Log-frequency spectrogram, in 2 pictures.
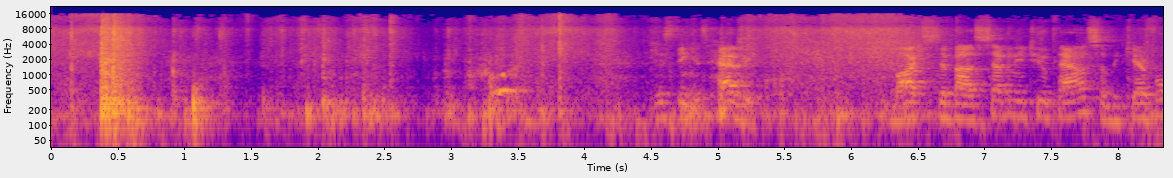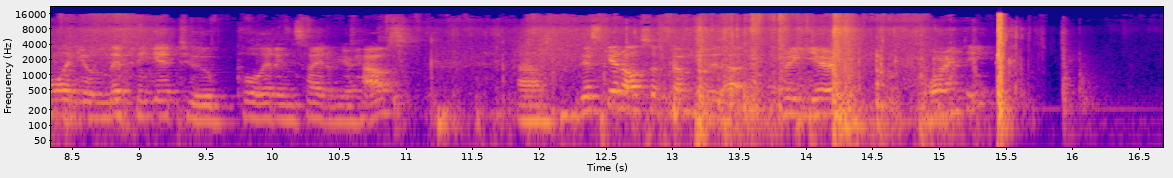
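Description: Cardboard boxes rustle and scrape as they are handled.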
